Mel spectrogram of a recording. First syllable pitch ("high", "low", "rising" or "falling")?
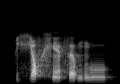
high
